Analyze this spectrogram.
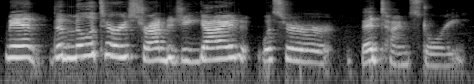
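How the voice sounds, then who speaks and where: High-voiced woman gamer, playful. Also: a little slow, a bit bright. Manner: playful, slangy. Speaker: gaming streamer. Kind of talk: casual gameplay commentary.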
